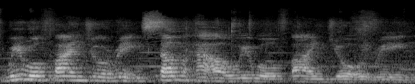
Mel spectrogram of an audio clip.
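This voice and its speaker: A woman voicing a gentle, fatherly king who soothes and reassures. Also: low voice, steady tone, slow, roomy sound, recorded from a distance, faint music behind. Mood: comforting.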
